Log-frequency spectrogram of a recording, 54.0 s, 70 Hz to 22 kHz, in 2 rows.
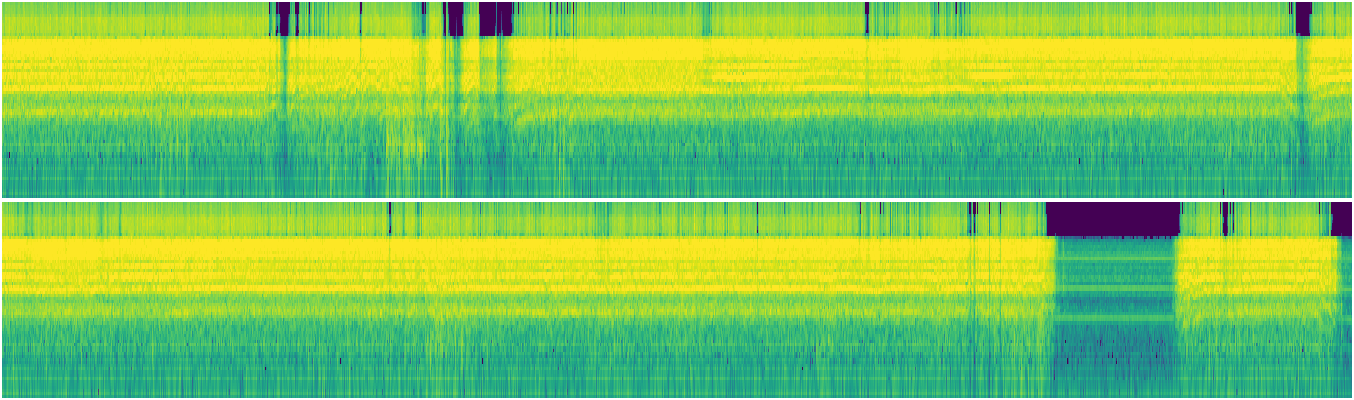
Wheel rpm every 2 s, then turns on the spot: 210, 210, 200, 200, 90, 180, 210, 210, 230, 220, 230, 230, 180, 180, 210, 220, 230, 230, 240, 220, 230, 230, 220, 190, 10, 140, 160.
none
